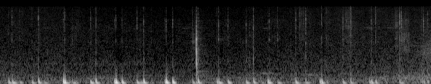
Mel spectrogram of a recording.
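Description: A small white plastic bottle, held sideways, is tapped with long fingernails in a quick, slightly uneven run of about two taps per second. Each tap is a short, soft, low thump that dies away almost at once, with an occasional brighter click.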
